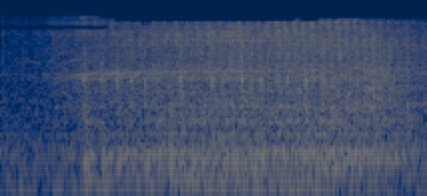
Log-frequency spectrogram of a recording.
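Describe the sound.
A sewing machine runs with a soft, even mechanical whir. It builds up after a brief quieter moment and then holds steady to the end, fairly faint overall.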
